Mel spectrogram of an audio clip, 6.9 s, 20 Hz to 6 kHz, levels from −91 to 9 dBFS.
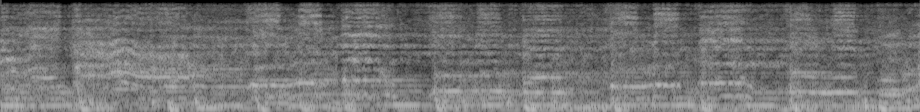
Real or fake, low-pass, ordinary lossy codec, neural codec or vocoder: fake; 5.4 kHz; none; codec, 16 kHz, 8 kbps, FreqCodec, smaller model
